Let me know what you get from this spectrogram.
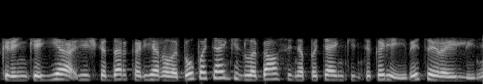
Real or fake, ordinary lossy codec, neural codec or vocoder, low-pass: real; MP3, 24 kbps; none; 3.6 kHz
